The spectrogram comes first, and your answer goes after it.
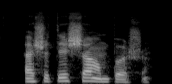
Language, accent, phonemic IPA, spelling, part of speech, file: French, France, /aʃ.te ʃa ɑ̃ pɔʃ/, acheter chat en poche, verb, LL-Q150 (fra)-acheter chat en poche.wav
- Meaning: to purchase without seeing the object in question; to buy on trust; to be sold a pig in a poke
